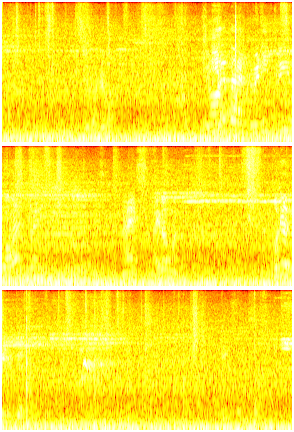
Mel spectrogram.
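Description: Pickup basketball game on an outdoor court: players' voices calling out over a steady low rumble, with scattered short knocks from the ball and feet.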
